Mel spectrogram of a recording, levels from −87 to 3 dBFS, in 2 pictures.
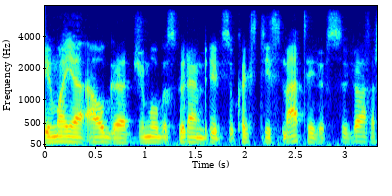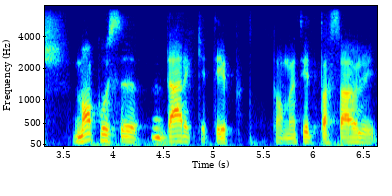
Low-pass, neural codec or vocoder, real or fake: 7.2 kHz; codec, 16 kHz, 1.1 kbps, Voila-Tokenizer; fake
